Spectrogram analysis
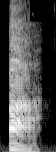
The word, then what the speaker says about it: awe: oh it's a w e oh and its pronunciation is going to be like this oh you see that oh okay it means it's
